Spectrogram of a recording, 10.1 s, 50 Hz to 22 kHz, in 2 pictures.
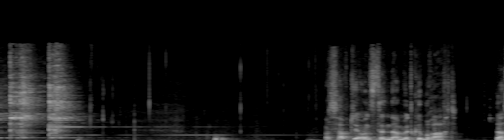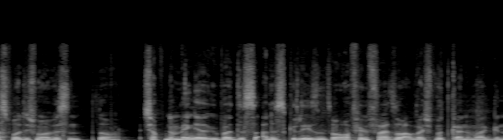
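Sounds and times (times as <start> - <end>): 
glasses clinking during a toast: 0.0 - 2.4
speech: 3.2 - 10.0.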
